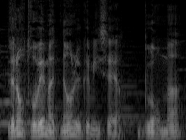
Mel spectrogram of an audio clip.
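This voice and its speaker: A man's voice: low-pitched, big pitch swings, quick pace. A man giving scripted narration as the narrator of a 1960s radio serial. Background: music.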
